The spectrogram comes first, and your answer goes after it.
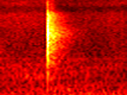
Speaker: Does your knee click when you squat?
